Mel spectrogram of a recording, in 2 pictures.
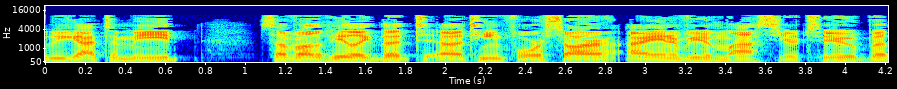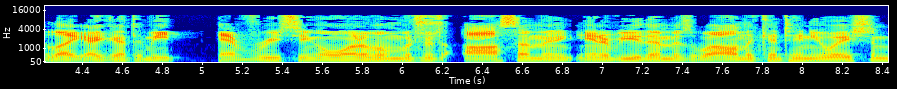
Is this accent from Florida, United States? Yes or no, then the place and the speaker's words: no; Austin, Texas, United States; I'm from Austin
